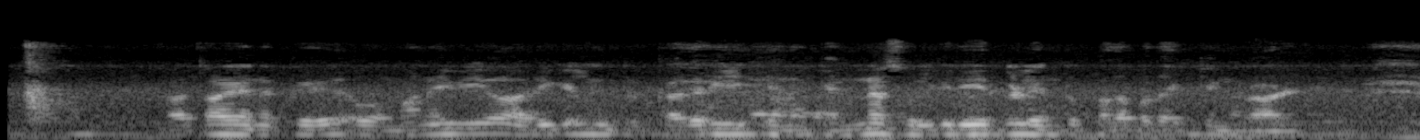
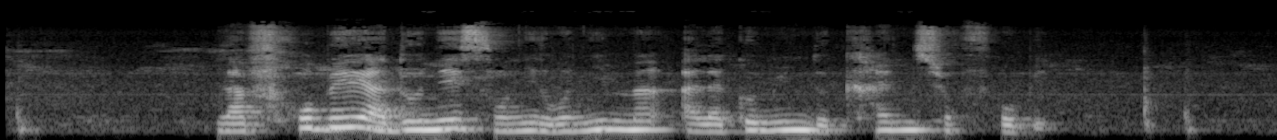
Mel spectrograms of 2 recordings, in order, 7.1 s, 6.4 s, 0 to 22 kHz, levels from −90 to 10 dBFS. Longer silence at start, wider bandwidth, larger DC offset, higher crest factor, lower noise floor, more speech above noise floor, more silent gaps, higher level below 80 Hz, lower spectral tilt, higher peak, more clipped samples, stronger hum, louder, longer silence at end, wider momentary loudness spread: about the same, 0.05 s vs 0.1 s; second, 7.8 kHz vs 11.5 kHz; neither; about the same, 20 dB vs 18 dB; second, -47 dBFS vs -52 dBFS; second, 20 dB vs 34 dB; neither; first, -54 dBFS vs -66 dBFS; first, -7.5 dB/octave vs -5 dB/octave; second, -8 dBFS vs 0 dBFS; neither; neither; second, -28 LUFS vs -18 LUFS; second, 0 s vs 0.45 s; about the same, 13 LU vs 14 LU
